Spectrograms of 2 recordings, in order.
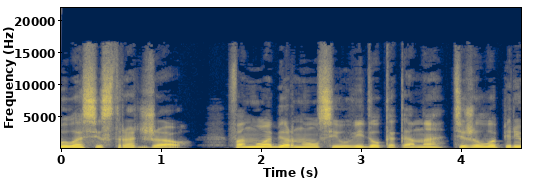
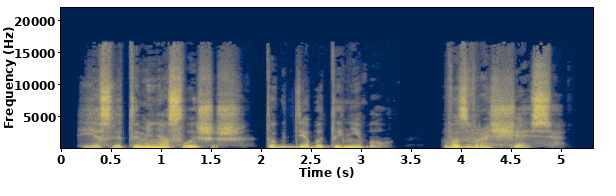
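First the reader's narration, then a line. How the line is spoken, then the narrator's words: Whispered. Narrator (Russian): Фан Му прошептал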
